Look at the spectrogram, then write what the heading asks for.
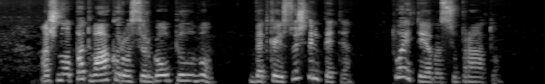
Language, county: Lithuanian, Vilnius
